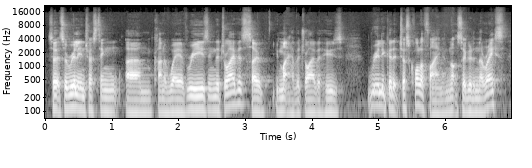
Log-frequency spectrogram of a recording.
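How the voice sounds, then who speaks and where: A man's voice: low voice, fast, a little mellow. A man chatting informally and enthusiastically as a game developer explaining features in an interview. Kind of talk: casual explanatory chat.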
